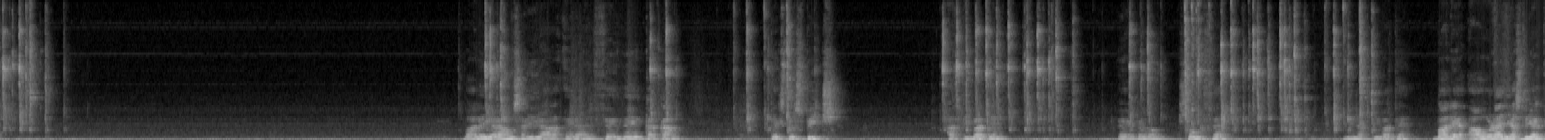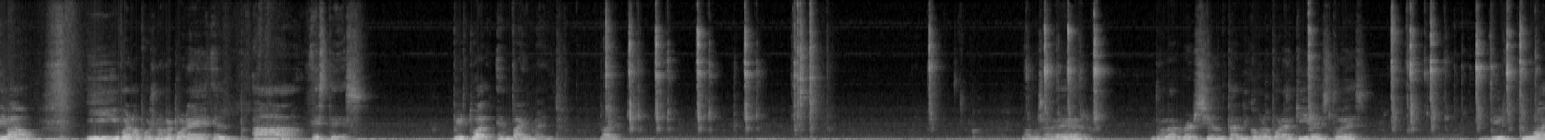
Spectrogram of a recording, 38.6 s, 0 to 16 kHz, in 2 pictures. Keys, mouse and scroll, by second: 0.0-0.7 typing, 5.8-6.7 typing, 8.1-9.8 typing, 11.5-17.0 typing, 25.9 click, 27.2 ctrl+p, 27.5 ctrl+p, 28.0 ctrl+p, 28.6 ctrl+p, 29.3 Return, 30.9-34.5 typing, 35.6-38.6 typing.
